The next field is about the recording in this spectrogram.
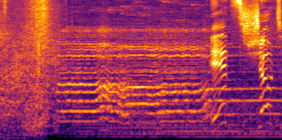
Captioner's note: audience applauds; actor vocalizing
